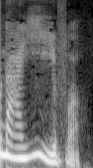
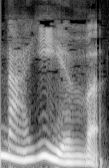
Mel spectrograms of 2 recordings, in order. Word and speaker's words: naive: 啊、说你是 too young, too naive。大家知道这 naive 这单词啊、嗯、当然读音要读准了，不要跟网上乱读啊。 – 对。 – 不是什么 naive, 它是 naive。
